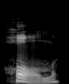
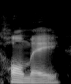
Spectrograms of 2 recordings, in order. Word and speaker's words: Halme: independently, like Holme, or do you pronounce it as more like home, like JR? So JR goes with Holm. The Japanese ring announcer pronounces it Holme or Holme. Yeah. Neither is Finnish to actually know.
